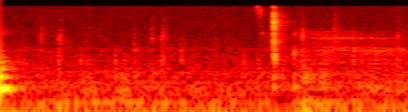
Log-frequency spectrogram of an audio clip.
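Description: Quiet light taps and scratches of a stylus writing on a touchscreen, with one sharper click a little over a second in.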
